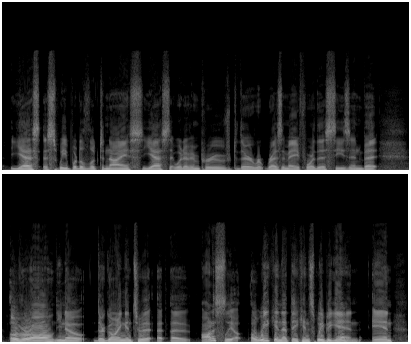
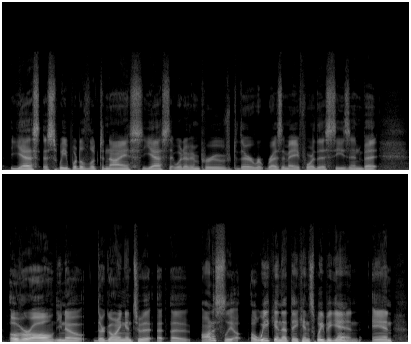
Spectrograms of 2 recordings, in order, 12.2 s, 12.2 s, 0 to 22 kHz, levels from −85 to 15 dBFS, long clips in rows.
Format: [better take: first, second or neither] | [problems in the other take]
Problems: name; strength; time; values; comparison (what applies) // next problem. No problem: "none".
second | distortion; slight; 10 dB below the speech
